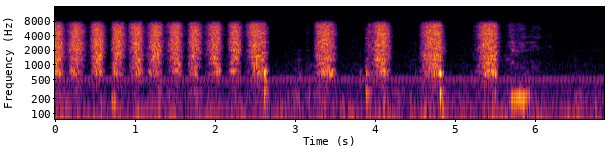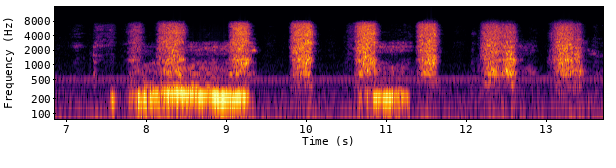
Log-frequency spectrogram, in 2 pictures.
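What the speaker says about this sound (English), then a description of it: "The trick of sanding with this coarse sandpaper is knowing when to stop." Rhythmic strokes of coarse sandpaper against a wooden piece being shaped: a fast run of short rasps, then slower, spaced passes, close and clear, with a soft voice or breath murmuring between some strokes.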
